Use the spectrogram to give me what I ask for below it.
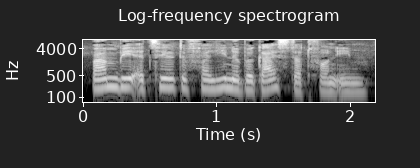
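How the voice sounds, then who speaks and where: A woman narrating a children's animal story in a measured, expressive audiobook reading. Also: fairly low pitch, noisy background.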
